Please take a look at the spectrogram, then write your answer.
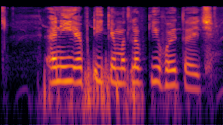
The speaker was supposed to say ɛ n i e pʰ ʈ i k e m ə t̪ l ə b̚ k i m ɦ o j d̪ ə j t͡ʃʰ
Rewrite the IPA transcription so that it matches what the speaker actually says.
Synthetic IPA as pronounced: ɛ n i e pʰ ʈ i k e m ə t̪ l ə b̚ k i ɦ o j t̪ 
